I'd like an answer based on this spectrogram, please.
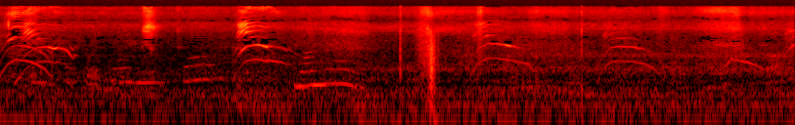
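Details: A mother cat moves her kittens, carrying one in her mouth. Thin, arched meows repeat roughly every second, with a brief lower drawn-out mew in the middle, all over constant low-frequency background hum.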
